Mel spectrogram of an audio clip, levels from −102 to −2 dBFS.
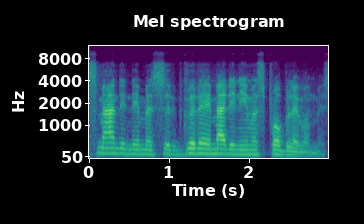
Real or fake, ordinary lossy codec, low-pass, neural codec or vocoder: fake; Opus, 24 kbps; 7.2 kHz; codec, 16 kHz, 0.4 kbps, LongCat-Audio-Codec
